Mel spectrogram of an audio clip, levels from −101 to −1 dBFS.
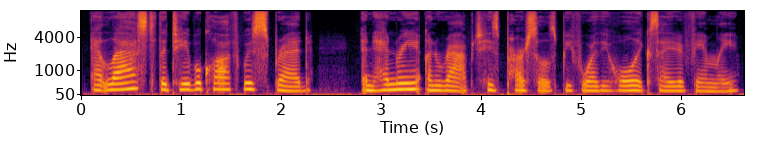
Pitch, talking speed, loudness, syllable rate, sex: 205 Hz, 145 wpm, -19 LUFS, 4.9 syllables/s, female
